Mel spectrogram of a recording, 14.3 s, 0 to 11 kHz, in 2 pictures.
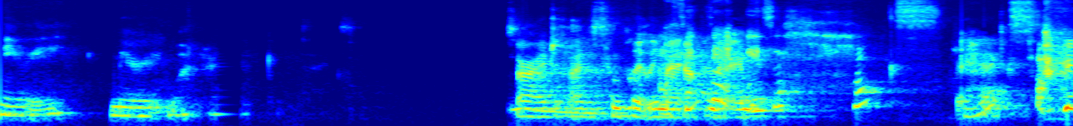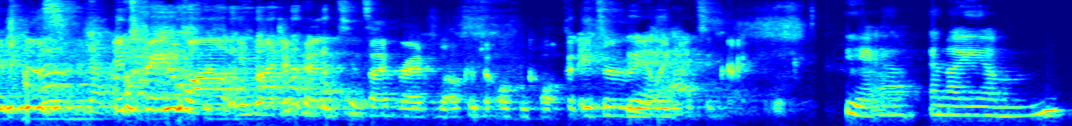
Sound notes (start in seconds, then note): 6.8 both laugh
